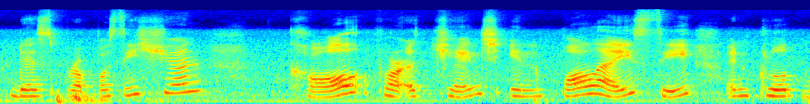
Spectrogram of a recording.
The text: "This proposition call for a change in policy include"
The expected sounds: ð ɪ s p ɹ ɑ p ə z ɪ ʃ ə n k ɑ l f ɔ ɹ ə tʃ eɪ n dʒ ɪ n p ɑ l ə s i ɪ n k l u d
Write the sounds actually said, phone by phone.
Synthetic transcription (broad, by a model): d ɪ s p ɹ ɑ p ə s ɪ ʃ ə n k ɑ l f ɔ ɹ ə tʃ eɪ n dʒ ɪ n p ɑ l ə s i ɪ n k l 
